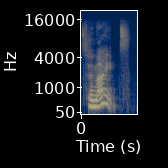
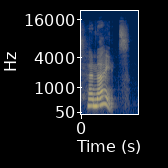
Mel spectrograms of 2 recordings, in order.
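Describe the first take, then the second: The two takes are said the same way.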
